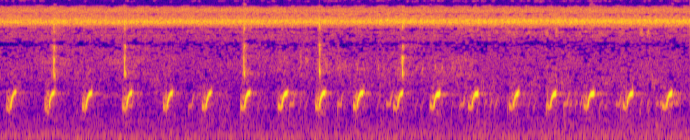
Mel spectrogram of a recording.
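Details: White-breasted waterhen calling in an oil palm plantation never lured before, responding to a trapping lure: a steady series of short rising notes, about two and a half per second, over constant high insect hiss.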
